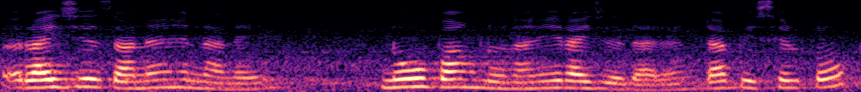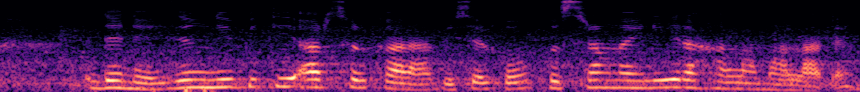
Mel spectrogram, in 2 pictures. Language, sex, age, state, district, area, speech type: Bodo, female, 45-60, Assam, Kokrajhar, urban, spontaneous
